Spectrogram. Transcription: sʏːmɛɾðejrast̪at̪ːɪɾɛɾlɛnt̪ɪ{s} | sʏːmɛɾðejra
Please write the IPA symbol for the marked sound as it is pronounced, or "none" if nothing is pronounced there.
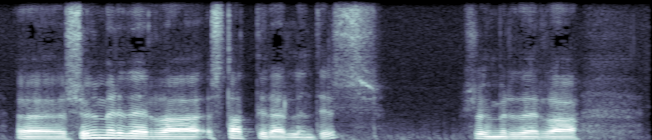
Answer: s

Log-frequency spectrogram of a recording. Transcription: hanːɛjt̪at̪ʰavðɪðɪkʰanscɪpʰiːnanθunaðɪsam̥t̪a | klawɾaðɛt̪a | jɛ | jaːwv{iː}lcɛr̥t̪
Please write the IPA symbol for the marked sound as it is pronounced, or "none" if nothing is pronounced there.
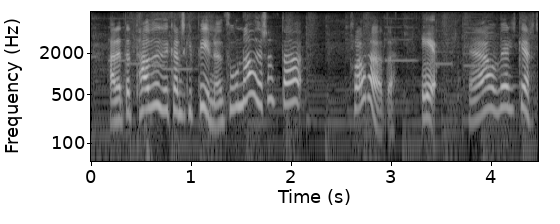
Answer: ɛː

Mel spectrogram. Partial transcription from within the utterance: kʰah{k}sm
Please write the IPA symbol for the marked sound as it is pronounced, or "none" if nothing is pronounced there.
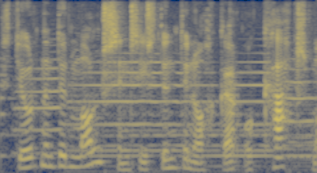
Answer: p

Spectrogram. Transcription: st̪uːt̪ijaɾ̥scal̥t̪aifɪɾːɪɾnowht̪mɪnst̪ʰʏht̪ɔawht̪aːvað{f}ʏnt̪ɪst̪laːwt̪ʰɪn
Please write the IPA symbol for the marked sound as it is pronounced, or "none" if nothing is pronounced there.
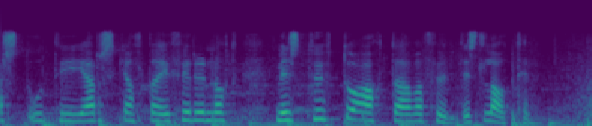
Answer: f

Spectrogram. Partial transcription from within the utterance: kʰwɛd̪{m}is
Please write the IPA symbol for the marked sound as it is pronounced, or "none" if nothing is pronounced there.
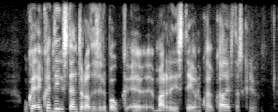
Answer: n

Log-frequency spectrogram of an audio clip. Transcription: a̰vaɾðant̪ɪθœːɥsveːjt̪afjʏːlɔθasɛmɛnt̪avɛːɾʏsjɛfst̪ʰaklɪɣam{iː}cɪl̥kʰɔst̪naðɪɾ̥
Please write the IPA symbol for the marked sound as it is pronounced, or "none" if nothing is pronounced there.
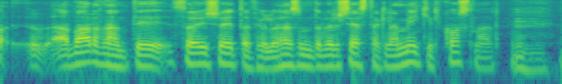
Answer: ɪː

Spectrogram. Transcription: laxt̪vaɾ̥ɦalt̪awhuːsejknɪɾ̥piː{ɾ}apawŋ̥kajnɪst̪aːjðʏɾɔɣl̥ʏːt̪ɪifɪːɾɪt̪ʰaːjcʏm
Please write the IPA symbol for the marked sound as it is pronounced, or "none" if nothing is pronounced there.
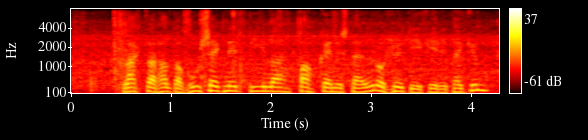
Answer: l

